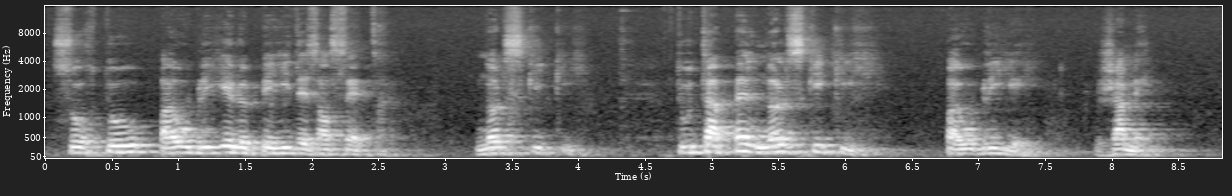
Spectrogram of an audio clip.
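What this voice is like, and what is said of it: Put-on Polish accent. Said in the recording (French): “Il disait, avec son accent polonais”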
